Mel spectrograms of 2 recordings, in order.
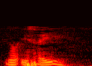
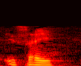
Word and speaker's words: Isaí: Y le Isaí. – Oh, Isaí. I don't know how to say it. – Isaí.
